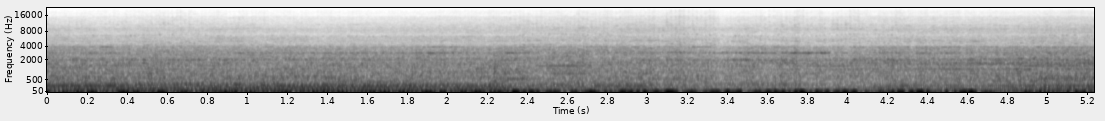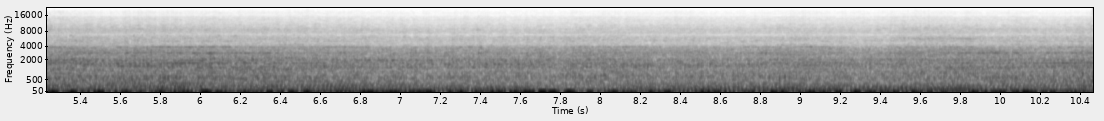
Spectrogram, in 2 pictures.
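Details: 2022 Kubota LX2610SU 4WD hydrostatic compact tractor with LA535 front loader, 138 hours, running; steady, even diesel chug with a deep low rumble, no knocks or misses. Normal running.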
